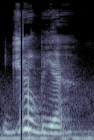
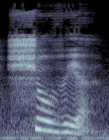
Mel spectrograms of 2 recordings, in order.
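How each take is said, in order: First: The ll sounds like y, common pronunciation. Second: The ll sounds like sh, Rioplatense accent.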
